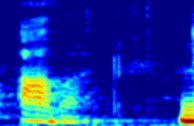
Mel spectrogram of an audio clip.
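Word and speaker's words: hour: लिखा है आवर आवर जबकि स्पेलिंग में पहला अक्षर क्या है ए लेकिन एच साइलेंट है लिखा एच है तो सही तरीके से तो इसकी शुरुआत एच से होनी चाहिए थी लेकिन इसको पढ़ते हैं आ आवर क्या पढ़ते हैं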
